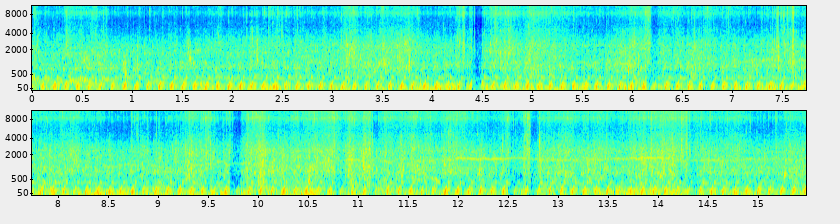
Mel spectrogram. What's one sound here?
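Water splashes and rushes along a boat's hull.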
